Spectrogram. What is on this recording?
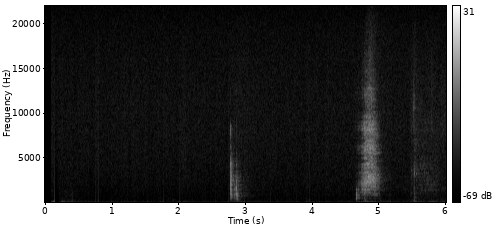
Sound effects > Objects / House appliances
A pawn being picked up and sliding one place across a wooden chessboard.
